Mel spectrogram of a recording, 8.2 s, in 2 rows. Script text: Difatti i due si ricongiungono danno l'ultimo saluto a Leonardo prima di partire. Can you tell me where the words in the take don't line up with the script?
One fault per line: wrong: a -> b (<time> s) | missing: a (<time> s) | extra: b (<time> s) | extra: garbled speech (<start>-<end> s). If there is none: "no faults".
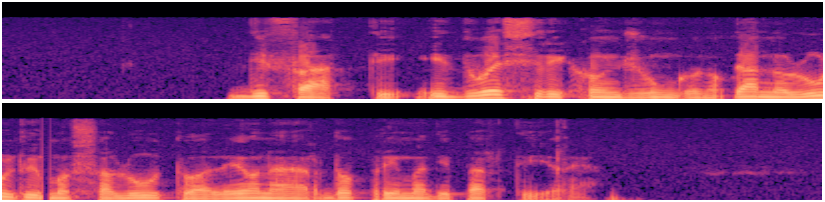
no faults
